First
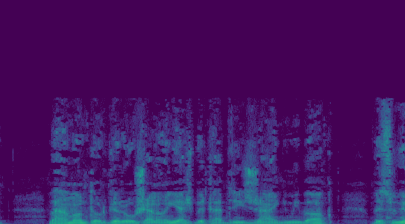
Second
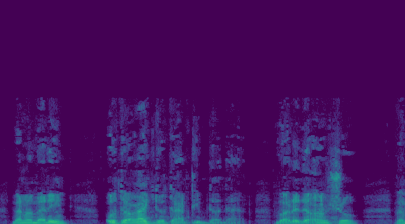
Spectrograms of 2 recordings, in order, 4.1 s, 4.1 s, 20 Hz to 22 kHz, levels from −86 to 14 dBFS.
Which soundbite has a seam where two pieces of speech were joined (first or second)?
second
